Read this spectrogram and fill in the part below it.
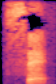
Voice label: "se", japanese; alphabet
